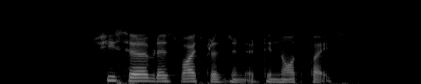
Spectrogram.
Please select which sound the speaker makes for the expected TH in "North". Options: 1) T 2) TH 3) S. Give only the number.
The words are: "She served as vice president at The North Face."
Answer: 1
